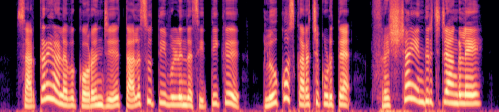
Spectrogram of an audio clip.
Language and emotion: Tamil, happy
